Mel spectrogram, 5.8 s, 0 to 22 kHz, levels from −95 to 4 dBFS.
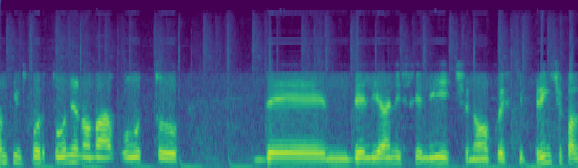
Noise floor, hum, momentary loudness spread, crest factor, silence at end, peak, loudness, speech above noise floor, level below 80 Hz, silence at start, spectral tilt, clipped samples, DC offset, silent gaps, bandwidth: -42 dBFS; none; 6 LU; 16 dB; 0 s; 0 dBFS; -16 LUFS; 26 dB; -42 dBFS; 0 s; -7.5 dB/octave; under 0.1%; under 0.1%; none; 6.6 kHz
